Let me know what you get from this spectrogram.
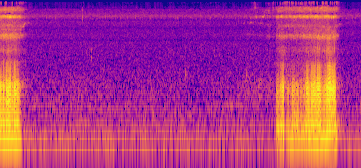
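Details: A Shih Tzu snores loudly with rough, rumbling breaths about five seconds apart.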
